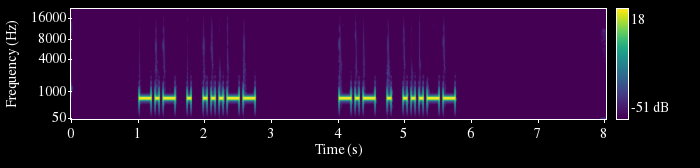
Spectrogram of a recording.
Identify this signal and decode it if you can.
Morse code, heard as a keyed tone, about 20 wpm, 700 Hz. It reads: KE3 KE3
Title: USA Call Sign Prefixes - Repeated 2x - 20wpm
